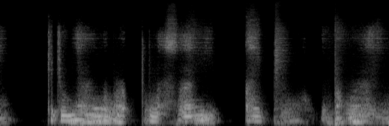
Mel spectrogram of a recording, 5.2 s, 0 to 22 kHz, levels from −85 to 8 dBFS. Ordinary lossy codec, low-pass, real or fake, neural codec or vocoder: none; none; fake; codec, 44.1 kHz, 0.9 kbps, DAC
